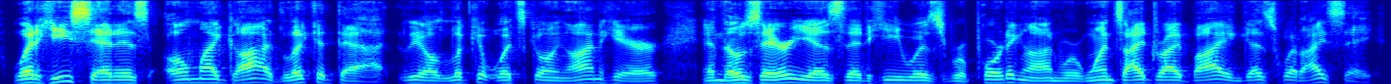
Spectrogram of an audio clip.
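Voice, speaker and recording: A man with a somewhat low voice offers casual commentary as a podcast co-host. His delivery is informal and a bit halting, and the sound is dry with very little room in it. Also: a little mellow, dry recording.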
